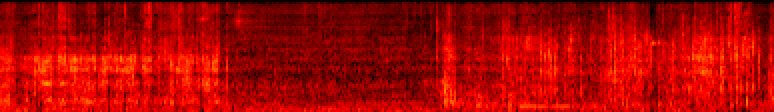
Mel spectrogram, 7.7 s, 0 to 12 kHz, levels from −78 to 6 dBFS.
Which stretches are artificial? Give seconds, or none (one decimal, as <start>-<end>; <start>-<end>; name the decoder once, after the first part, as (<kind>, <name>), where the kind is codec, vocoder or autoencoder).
0.0-0.9 (codec, SNAC); 1.6-5.4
